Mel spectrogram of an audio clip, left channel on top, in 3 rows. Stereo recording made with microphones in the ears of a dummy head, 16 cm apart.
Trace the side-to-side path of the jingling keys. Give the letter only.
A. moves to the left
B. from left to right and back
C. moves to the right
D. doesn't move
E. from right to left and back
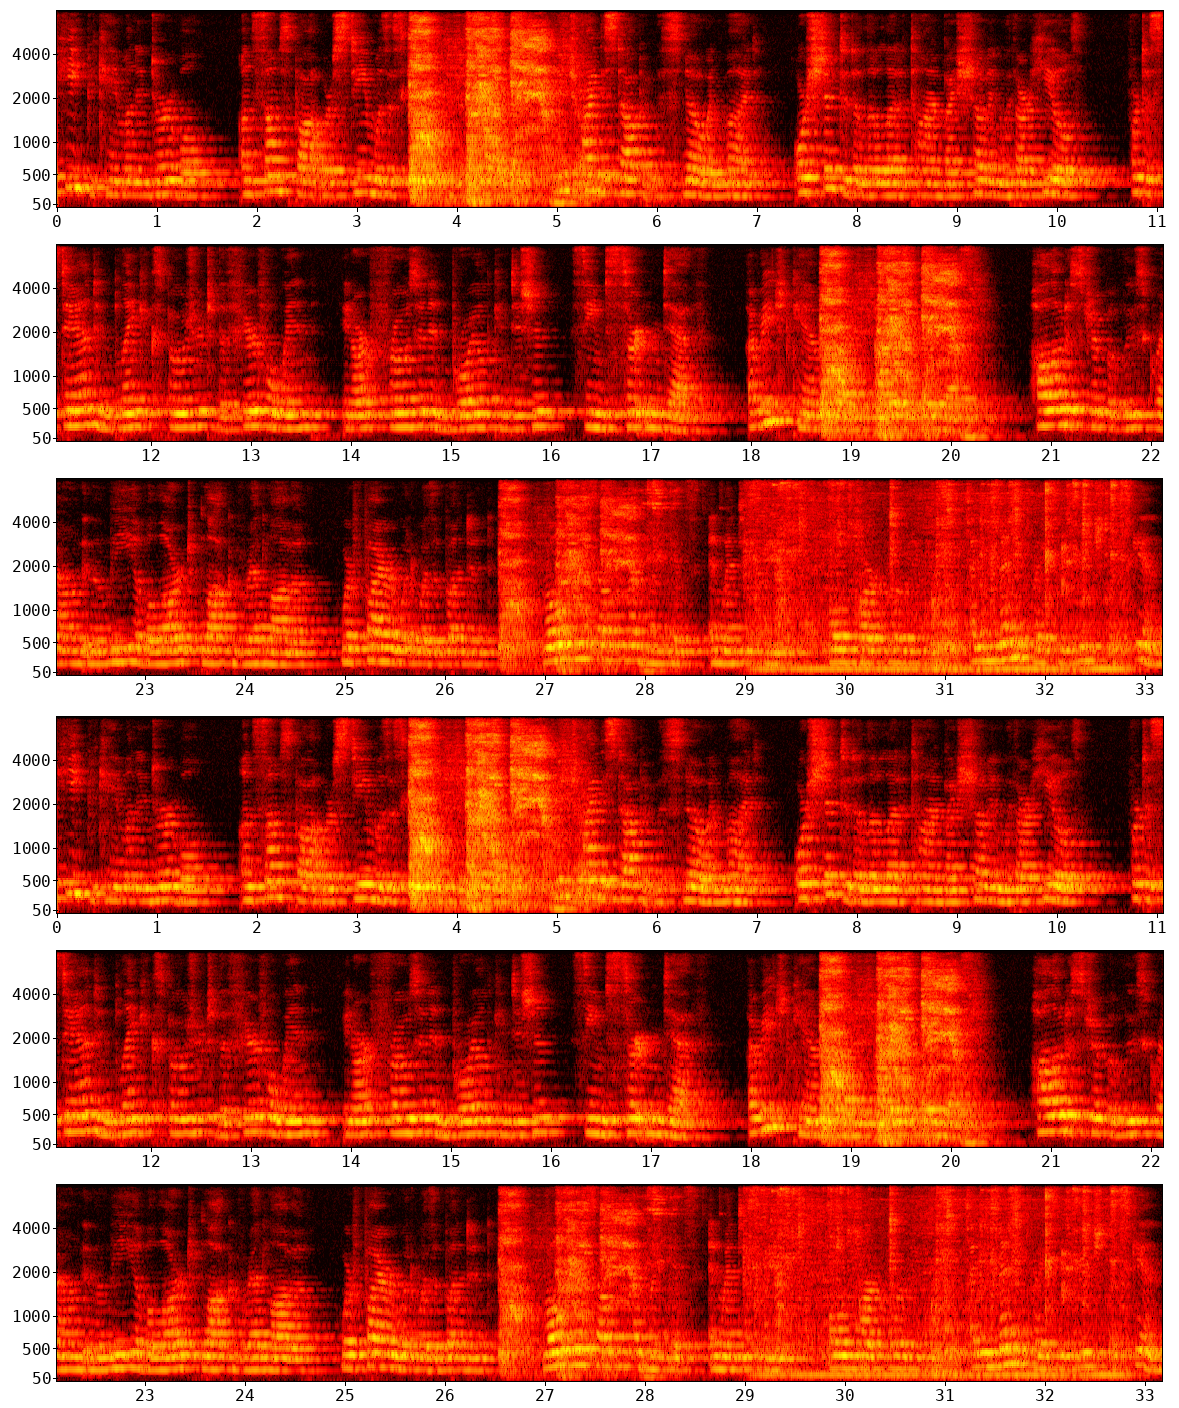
B.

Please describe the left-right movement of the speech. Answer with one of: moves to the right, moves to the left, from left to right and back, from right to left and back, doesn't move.
moves to the right.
